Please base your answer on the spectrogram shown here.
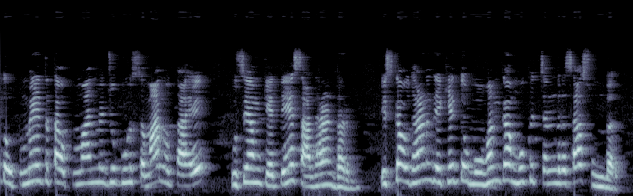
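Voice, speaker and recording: A woman teaching a Hindi grammar lesson for exam preparation. She asks questions and answers them herself, repeats key terms, and reads examples out slowly. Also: sits high. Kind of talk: exam-prep lecture. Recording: dull lo-fi sound.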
